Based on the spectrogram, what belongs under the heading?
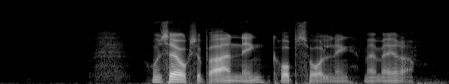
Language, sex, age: Swedish, male, 61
